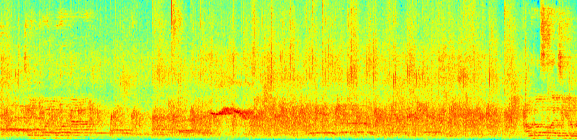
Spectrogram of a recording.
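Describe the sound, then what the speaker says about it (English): A concert audience gives the composers a round of applause, loud and sustained clapping, with voices speaking and calling out over it. "Can we give a round of applause to all the composers?"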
